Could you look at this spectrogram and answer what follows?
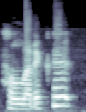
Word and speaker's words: Paletiquette: As of now, it's called Paletiquette, so it's like palette etiquette.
